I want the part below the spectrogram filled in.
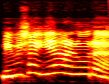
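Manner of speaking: high sing-song mock concern; mock concerned brother. Brother teasing his crying sister, in high mock concern. Brother overdoes sympathy mockingly.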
